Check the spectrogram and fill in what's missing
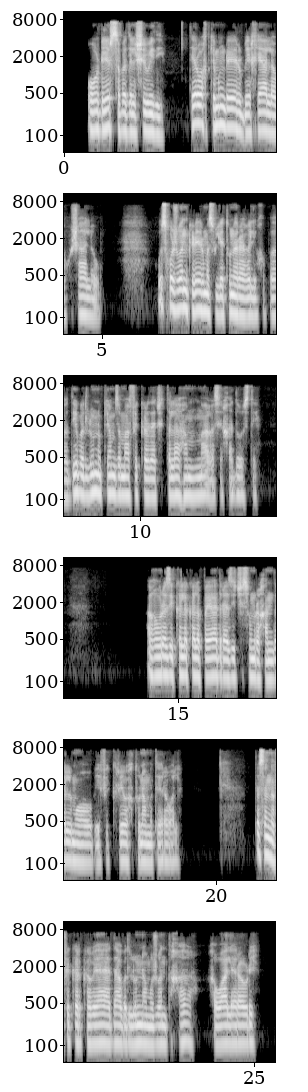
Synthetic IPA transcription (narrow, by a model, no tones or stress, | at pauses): oɖeɾsəbad̪əlʃəwid̪i | t̪eɾwaxt̪kemuŋɡɖeɾbexjɑlawxoʃɑla̰wṵ | osxoʒwand̪̚keɖeɾmasulijat̪unaɾɑɣəlixopəd̪ebad̪lunokehamzamɑfɪkɾd̪at͡ʃe̥t̪əlaɦama̰ɣa̰sexa̰d̪ost̪̚d̪e | ha̰ɣawɾazekəlakəlapəjɑd̪ɾɑzit͡ʃe̥sumɾaxand̪əlmuawbefɪkɾiwaxt̪unamut̪ʰeɾa̰wə̰l | t̪asəŋɡafɪkɾkʰawiɑjɑd̪ɑbad̪lunnamuʒwand̪̚t̪ḁxa | xawɑleɾɑwɽi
